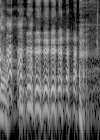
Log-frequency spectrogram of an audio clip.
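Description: Laughter: a quick run of short, repeated laughs that fades out near the end.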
